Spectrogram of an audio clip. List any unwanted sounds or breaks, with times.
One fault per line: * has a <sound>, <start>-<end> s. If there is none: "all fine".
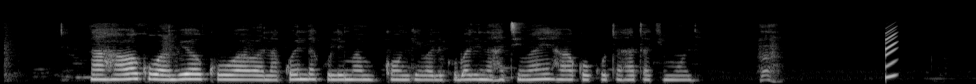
* has a laugh, 7.6-7.9 s
* has a chirp, 8.9-9.0 s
